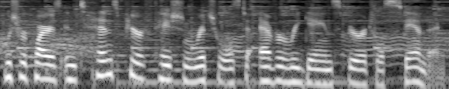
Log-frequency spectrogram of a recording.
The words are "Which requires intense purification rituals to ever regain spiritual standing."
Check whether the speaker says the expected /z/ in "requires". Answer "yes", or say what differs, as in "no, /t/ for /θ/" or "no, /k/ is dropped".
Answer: yes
